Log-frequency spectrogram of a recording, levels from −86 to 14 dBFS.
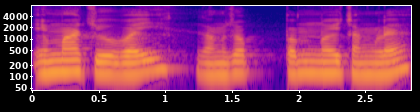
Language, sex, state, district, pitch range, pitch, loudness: Wancho, male, Arunachal Pradesh, Longding, 120-135 Hz, 125 Hz, -16 LUFS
